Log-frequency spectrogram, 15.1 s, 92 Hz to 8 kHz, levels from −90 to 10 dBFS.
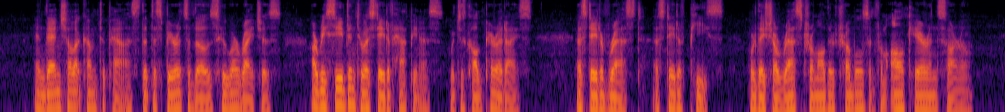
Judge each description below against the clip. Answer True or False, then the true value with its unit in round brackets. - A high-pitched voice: False (90 Hz)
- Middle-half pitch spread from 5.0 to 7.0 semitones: False (2.7 semitones)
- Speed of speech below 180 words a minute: False (195 wpm)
